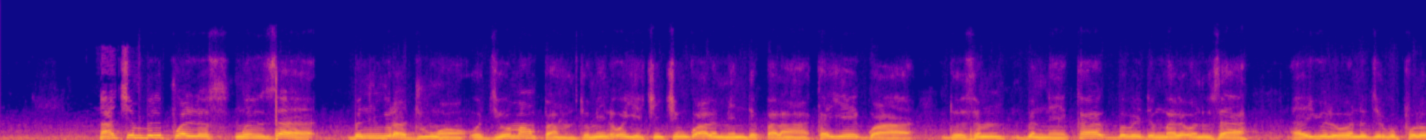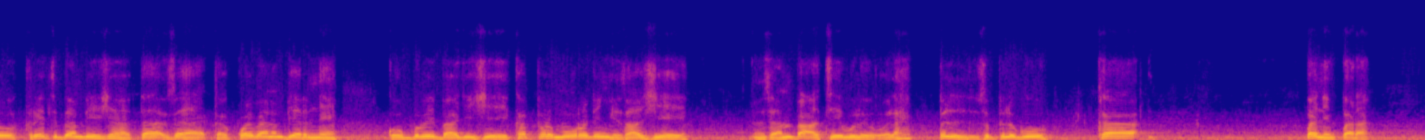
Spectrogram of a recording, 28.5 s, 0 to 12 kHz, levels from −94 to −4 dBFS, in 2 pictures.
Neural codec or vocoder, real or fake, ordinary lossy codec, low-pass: none; real; Opus, 16 kbps; 7.2 kHz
